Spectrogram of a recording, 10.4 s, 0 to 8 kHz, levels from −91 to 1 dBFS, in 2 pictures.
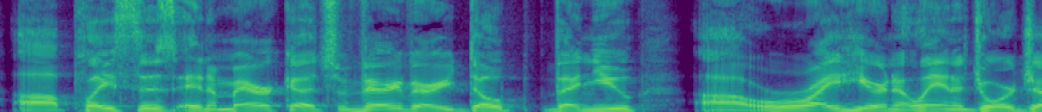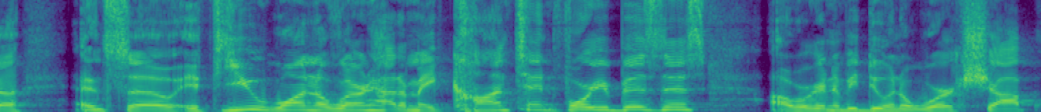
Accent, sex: American, male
